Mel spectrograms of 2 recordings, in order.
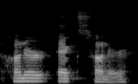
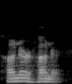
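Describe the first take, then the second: First: An 'ex' sound is heard between the words. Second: No sound is heard between the two words. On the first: The speaker calls it wrong. "not Hunter x Hunter" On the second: The speaker calls it right. "we just make the X silent"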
